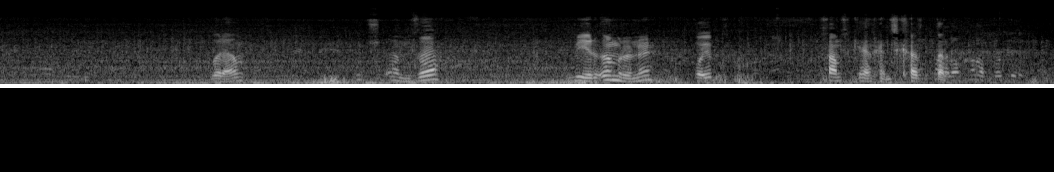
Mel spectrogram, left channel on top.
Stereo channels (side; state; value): right; silent; digital silence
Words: Buram 3 MZ bir ömrünü koyup Samsung çıkarttılar.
